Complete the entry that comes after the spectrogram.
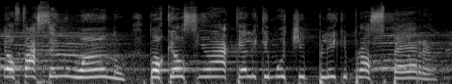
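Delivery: steady, earnest sermon voice; preaching. Acted. Preacher exhorting the brethren about family and prayer, earnest sermon voice. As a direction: exhort the flock to make time.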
